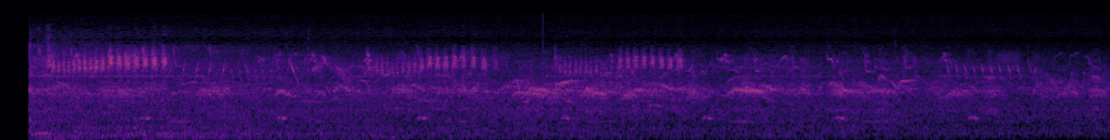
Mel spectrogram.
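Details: A Common Sandpiper at Schafwaschener Bucht gives thin, high, rapid trills in short bursts every few seconds over steady rushing water or wind noise.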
